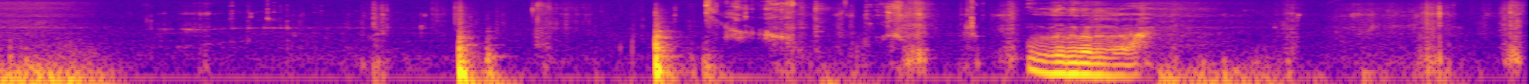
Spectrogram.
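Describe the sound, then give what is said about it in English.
Crunching of ice cubes being chewed, a series of sharp, irregular cracks and crunches with brief pauses between bites, plus a short voiced murmur partway through. “We have one last piece of ice. Chomp away.”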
